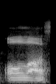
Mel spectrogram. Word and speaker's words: Ola: But, you know, as many people would find it much easier to pronounce Ola. So, yeah, Ola, that is.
